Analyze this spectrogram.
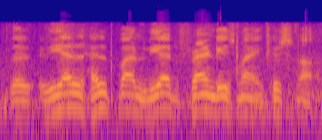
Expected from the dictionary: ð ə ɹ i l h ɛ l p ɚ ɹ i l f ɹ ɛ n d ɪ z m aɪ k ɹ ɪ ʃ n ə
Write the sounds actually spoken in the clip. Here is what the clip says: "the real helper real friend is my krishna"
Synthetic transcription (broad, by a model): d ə ɹ i l h ɛ l p ɚ l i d f ɹ ɛ n d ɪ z m aɪ k ɹ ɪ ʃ n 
